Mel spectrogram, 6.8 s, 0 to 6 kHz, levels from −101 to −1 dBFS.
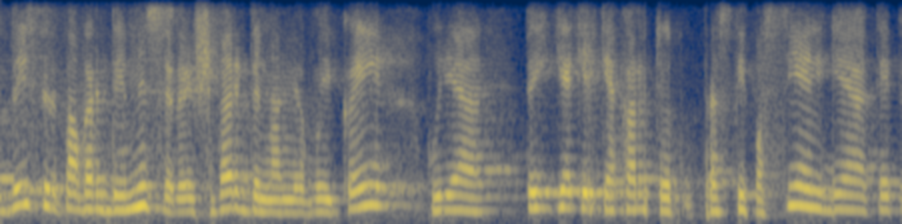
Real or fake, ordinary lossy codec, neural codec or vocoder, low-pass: fake; Opus, 16 kbps; codec, 16 kHz, 1 kbps, X-Codec, HuBERT features, trained on general audio; 5.4 kHz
